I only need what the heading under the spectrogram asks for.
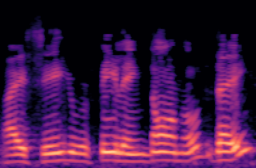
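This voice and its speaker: An actor playing a bitter, short-tempered husband, curt and sarcastic, in a 1950s radio drama. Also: male voice, medium pitch, normal speed, lightly acted. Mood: sardonic. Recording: tinny, noisy old radio recording.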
